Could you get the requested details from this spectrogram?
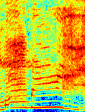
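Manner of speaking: very high-pitched crying like a dog. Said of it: "They like".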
